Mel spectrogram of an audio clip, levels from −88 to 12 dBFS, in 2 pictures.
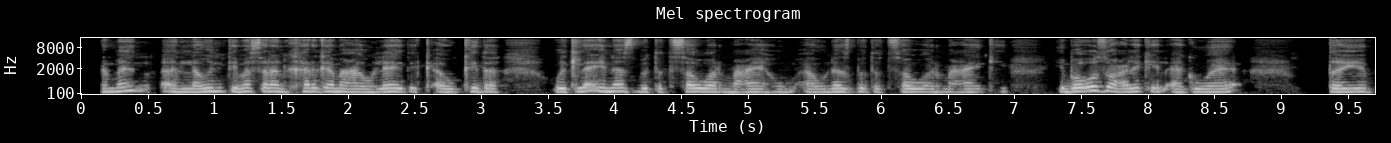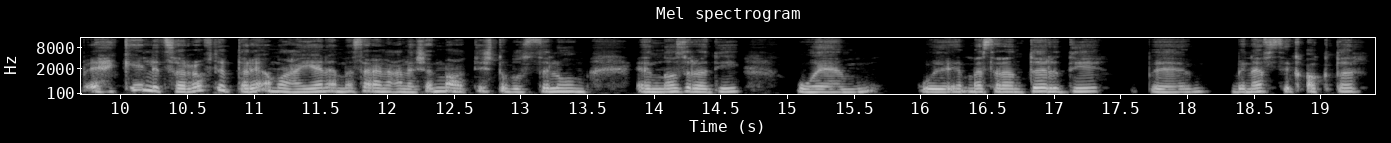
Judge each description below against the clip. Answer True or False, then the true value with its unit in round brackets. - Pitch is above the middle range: True (205 Hz)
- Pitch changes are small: True (2.2 semitones)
